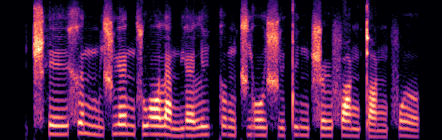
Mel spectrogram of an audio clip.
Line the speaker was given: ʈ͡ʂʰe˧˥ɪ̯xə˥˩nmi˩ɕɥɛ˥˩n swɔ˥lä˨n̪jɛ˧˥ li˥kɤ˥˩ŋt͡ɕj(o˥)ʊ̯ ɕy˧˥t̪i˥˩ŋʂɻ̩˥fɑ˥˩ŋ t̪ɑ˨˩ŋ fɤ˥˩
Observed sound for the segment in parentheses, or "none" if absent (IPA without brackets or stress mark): o˥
